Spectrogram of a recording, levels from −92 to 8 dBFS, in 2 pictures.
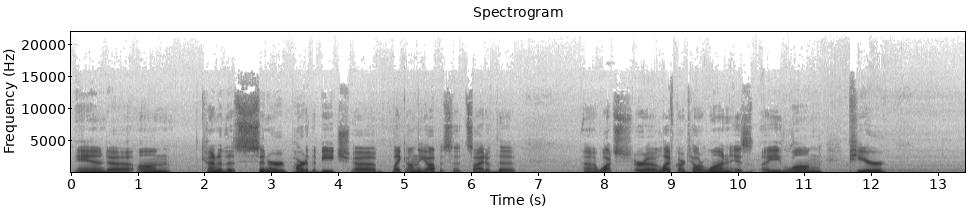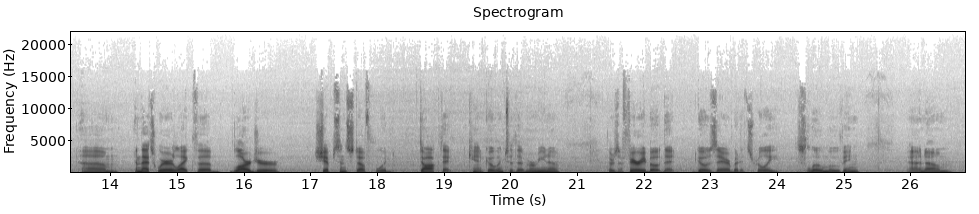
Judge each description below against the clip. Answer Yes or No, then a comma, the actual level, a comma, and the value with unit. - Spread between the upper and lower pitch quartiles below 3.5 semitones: Yes, average, 3.1 semitones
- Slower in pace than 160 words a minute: Yes, average, 140 wpm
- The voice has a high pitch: No, low, 110 Hz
